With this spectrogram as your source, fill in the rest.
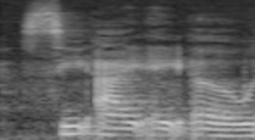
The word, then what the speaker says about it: ciao: here's how they say hello they say ciao CIA oh and you pronounce it ciao alright and here's the Italian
